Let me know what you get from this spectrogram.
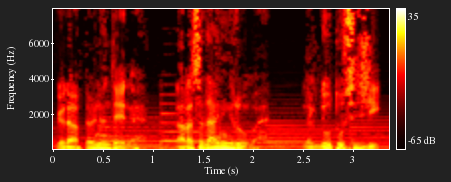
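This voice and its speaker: A man's voice: fairly low pitch, moderate pace, music in the background, lightly acted. An actor playing an affectionate, reassuring middle-aged husband and father with a Filipino accent in a radio drama. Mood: cheerful, welcoming. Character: doting wealthy 55-year-old widowed husband and father.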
